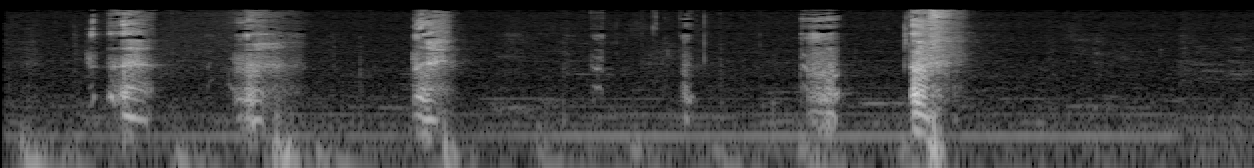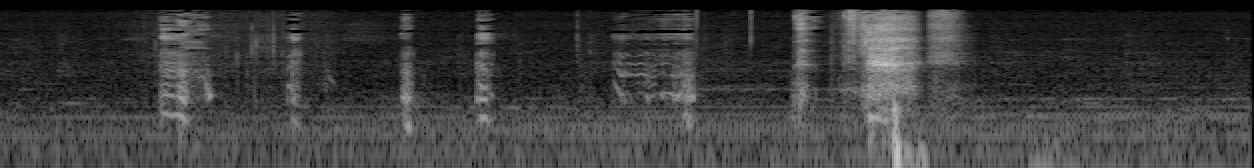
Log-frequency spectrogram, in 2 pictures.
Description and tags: Man struggles to carry things (animation)
A man struggles to carry things. Recorded for an animation.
